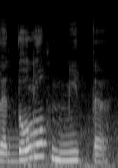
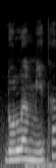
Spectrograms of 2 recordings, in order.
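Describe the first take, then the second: First: Dolomita, do-lo-MI-ta, with o; slow, careful dolomita with o; corrected pronunciation. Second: Dolamita, with a in the middle syllable; mispronounced. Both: Shown as a demonstration. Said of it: "acho que eu falei errado".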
